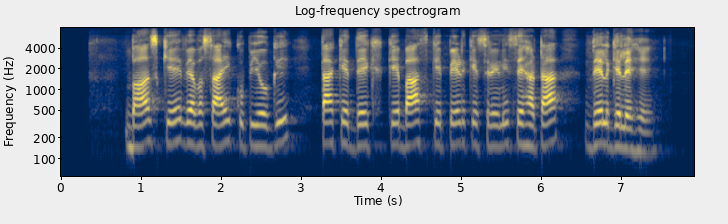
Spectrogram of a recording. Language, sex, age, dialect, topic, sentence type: Magahi, male, 18-24, Central/Standard, banking, statement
